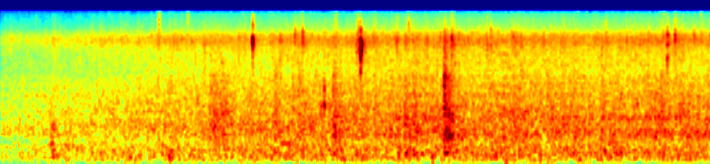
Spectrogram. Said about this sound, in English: And now we have got this. Beautiful rain.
